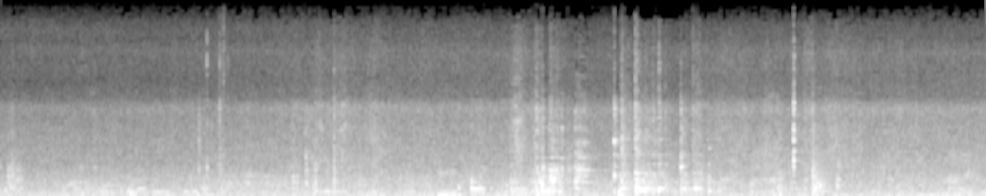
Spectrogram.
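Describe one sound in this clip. Metal pots clink and scrape as they are washed in water.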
